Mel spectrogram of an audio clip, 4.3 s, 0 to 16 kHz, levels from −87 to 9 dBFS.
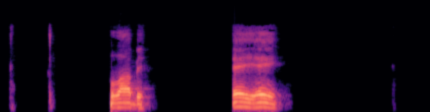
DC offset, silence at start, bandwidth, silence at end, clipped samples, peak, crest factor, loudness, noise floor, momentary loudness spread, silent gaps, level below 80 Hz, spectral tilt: under 0.1%; 1.1 s; 7.6 kHz; 1.55 s; under 0.1%; 0 dBFS; 18 dB; -15 LUFS; under -90 dBFS; 12 LU; 1.58-2.32 s; -48 dBFS; -7 dB/octave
